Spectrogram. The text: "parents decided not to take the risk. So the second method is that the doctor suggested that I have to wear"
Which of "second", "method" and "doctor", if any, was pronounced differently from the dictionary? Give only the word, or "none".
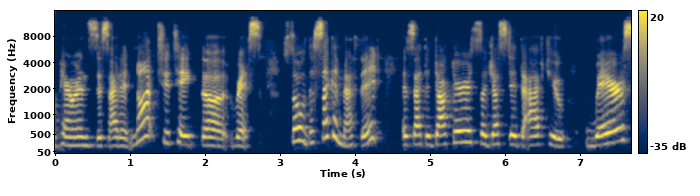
none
